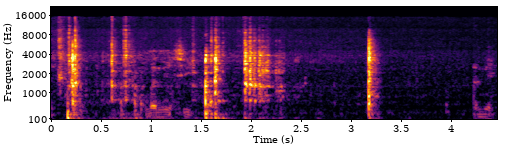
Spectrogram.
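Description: Three sharp knocks, a little over a second apart, among brief snatches of voice in a small room.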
